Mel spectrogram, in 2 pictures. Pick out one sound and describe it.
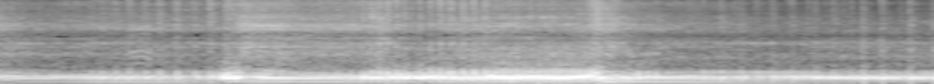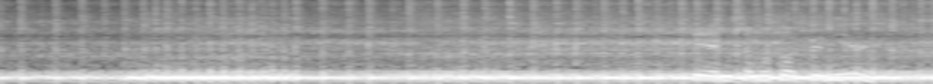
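A dirt bike engine runs close by, revving up and down unevenly.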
